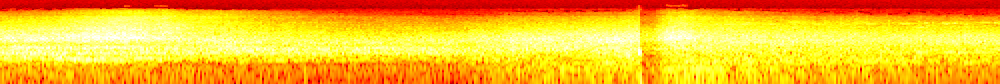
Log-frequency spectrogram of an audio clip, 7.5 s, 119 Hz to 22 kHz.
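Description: Metro-North M8 electric multiple-unit commuter train running along the platform track, a steady rumble of wheels and motors. A single sharp click sounds about five seconds in.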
